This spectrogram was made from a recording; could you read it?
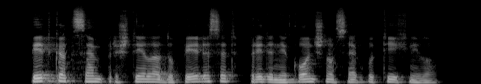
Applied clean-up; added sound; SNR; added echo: neural mask model DeepFilterNet 3.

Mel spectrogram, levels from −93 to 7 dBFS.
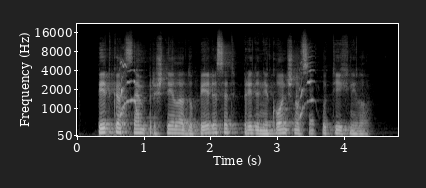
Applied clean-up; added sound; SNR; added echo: neural mask model RNNoise.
